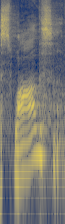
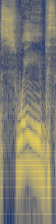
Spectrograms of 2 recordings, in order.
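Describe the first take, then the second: First: It is said the way American speakers say it. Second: It is said the way British speakers say it. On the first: "here in America, we call it swaths" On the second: "in a lot of uh, English, as in British English, people call it swathes"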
